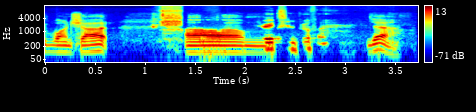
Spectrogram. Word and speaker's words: Jurickson Profar: I was thinking about shout out me for pronouncing his name correctly. One shot. Jurickson Profar.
